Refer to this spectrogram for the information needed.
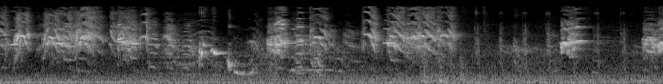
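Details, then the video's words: Grey parrots give harsh, raspy squawks in quick bursts, with one short falling whistle mixed in and no other clear sounds. "grey parrots"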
